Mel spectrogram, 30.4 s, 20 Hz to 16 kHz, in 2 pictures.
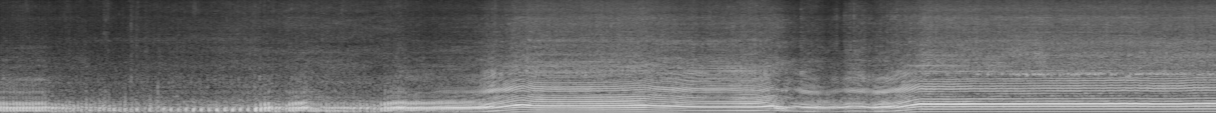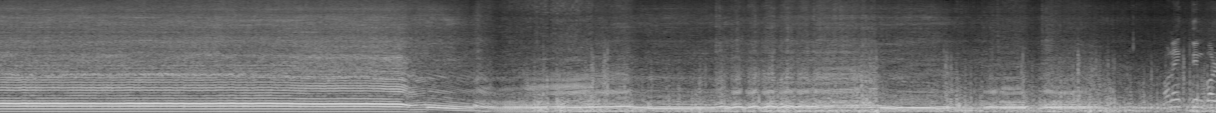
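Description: Bajaj Pulsar NS160's single-cylinder engine running as the bike is ridden. It revs up about six seconds in, eases off briefly, then climbs again and holds a steady high pitch for about eight seconds. Near twenty seconds in it drops back to a lower, uneven note.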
